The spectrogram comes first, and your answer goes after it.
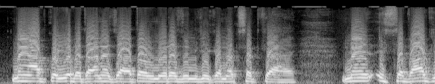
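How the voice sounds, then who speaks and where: A man's fairly high voice comes through over noticeable background noise. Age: 80s+. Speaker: university chancellor. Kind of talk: TV interview. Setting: studio.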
